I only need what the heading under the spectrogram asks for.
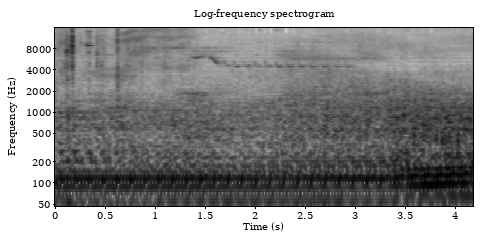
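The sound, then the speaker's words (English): The engine of a small ferry boat drones steadily with a low, throbbing motor hum as it leaves the island of Inchcailloch heading back to Balmaha, constant throughout, with no one speaking. “The little ferry boat's just taken off and heading back to Balmaha, and we were only ones there.”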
